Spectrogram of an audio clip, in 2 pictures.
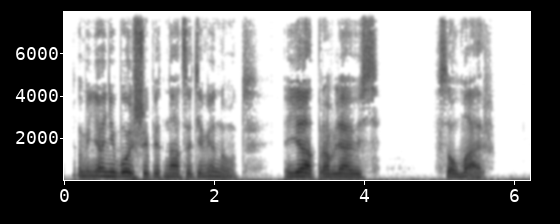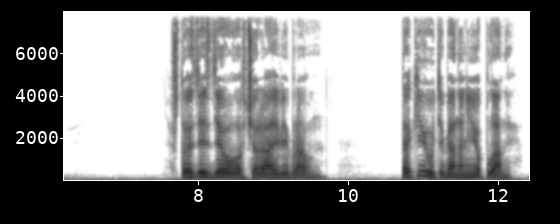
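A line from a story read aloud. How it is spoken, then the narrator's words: Growling. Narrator (Russian): зарычал Макс на отца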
